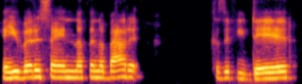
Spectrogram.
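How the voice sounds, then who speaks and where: A woman's voice: lowish voice, steady tone, moderate pace, lo-fi sound, noisy background, natural voice. A woman playing a sassy, folksy old female comedian doing a wry 1940s radio stand-up monologue.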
